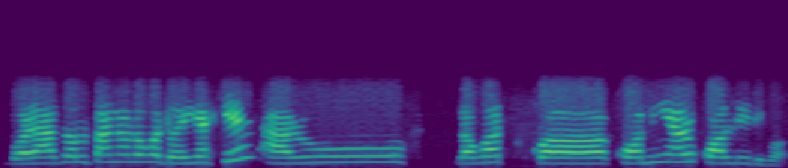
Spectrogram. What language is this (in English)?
Assamese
